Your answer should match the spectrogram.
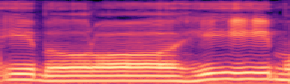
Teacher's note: را کے اوپر کھڑی زبر ہے، ہا کے نیچے کھڑی زیر ہے، دونوں کو ایک ایک الف کے مقدار کے برابر کھینچ کر پڑھنا ہے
